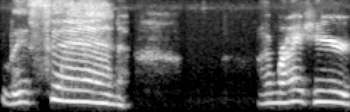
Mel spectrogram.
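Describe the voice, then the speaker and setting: In a put-on character voice, a woman speaks at a high pitch. She is soft-spoken. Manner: soft, wafting.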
